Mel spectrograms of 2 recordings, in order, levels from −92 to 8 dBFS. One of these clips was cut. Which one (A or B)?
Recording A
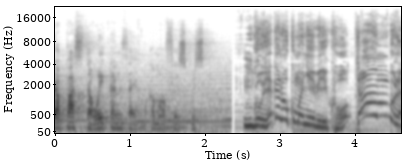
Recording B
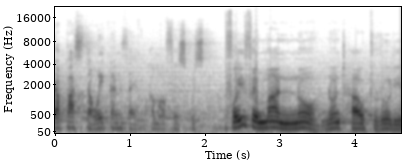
B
